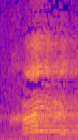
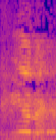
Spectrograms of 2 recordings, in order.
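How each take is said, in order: First: The first vowel is said as the diphthong 'ai'. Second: The first vowel is said as a plain 'e'. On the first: "но только там «ай» как «эти»" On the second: "как произносится «хера»"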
